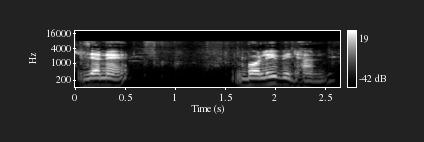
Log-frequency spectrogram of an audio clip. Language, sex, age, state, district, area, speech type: Assamese, male, 60+, Assam, Golaghat, urban, spontaneous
